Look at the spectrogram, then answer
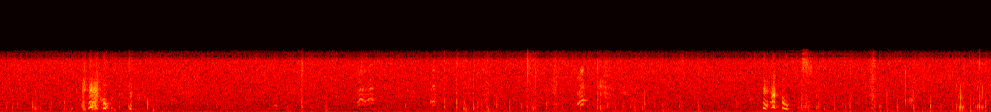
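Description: A young goat gives two strong, quavering bleats, one near the start and one near the end. Softer grunts and shuffling fill the gap, with some low background rumble and a person's brief voice.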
